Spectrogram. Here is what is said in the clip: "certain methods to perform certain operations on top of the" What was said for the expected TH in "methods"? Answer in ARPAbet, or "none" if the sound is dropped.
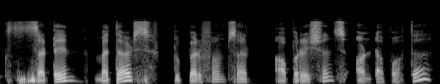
T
